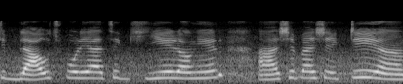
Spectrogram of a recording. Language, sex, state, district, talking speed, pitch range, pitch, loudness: Bengali, female, West Bengal, Dakshin Dinajpur, 165 wpm, 260-305 Hz, 290 Hz, -16 LUFS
